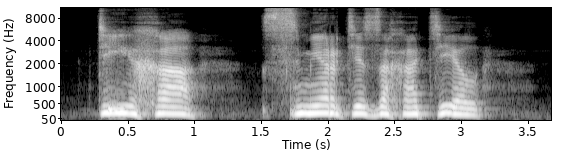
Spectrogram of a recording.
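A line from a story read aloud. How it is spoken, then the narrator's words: Halting breathless exhale. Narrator (Russian): выдохнул прерывисто незабудный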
